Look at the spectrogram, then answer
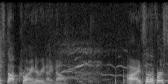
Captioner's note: laughs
